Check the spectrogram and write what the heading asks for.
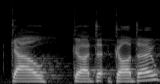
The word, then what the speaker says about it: Gal Gadot: And Gal Gadot, I think is the pronunciation, more recently again has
